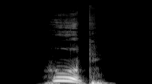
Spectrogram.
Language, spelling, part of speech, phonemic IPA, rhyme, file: German, Hub, noun / proper noun, /huːp/, -uːp, De-Hub.ogg
- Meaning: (noun) 1. lift, lifting 2. distance traveled by a piston within an engine 3. a puff, a spray (of an inhalator, a nasal spray, etc.); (proper noun) a German surname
